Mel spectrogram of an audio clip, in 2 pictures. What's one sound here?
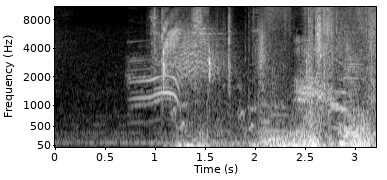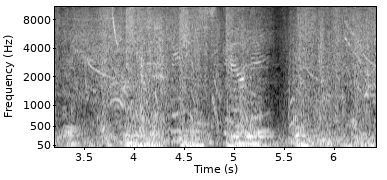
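Lightsabers clash and hum in a fight.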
